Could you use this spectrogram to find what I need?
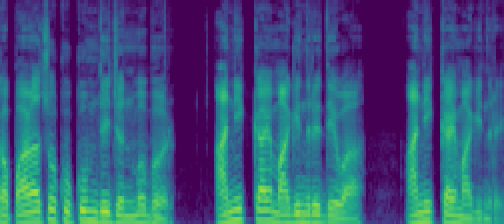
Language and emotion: Goan Konkani, neutral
